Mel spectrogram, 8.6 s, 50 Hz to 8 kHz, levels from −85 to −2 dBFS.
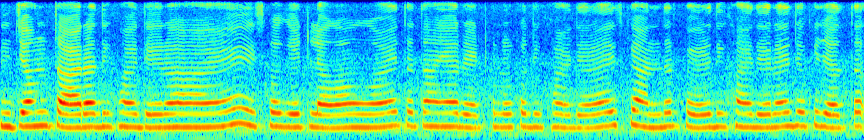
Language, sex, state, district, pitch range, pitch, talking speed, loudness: Hindi, female, Jharkhand, Jamtara, 245-260 Hz, 250 Hz, 175 wpm, -20 LUFS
